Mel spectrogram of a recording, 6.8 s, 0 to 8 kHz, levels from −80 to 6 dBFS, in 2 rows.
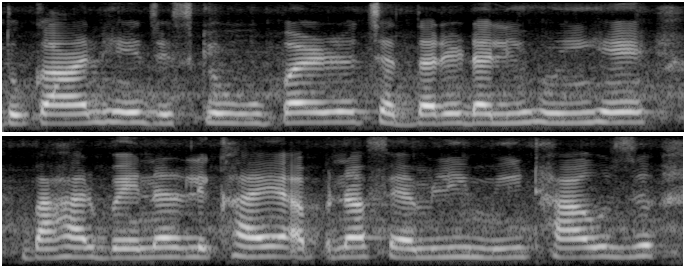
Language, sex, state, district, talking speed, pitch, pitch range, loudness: Hindi, female, Bihar, Sitamarhi, 140 wpm, 220 Hz, 210-230 Hz, -16 LUFS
